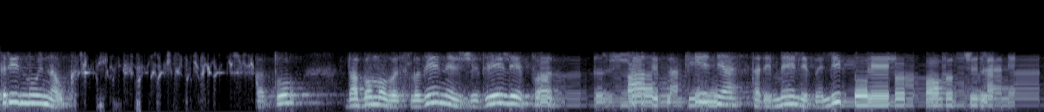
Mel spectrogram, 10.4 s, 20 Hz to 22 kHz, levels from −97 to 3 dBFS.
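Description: Codec payload misread, 0.76 to 2.59 s: octet-aligned AMR frames are unpacked as bandwidth-efficient, so the speech becomes garbled noise and warble barely tracking it.

Robotic sound from repeated short buffers, 5.39 to 7.18 s and 8.42 to 10.44 s: a rigid, metallic 100 Hz buzz, likely from a 10 ms chunk looping while most real audio is skipped.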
